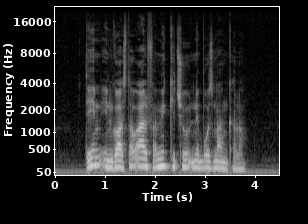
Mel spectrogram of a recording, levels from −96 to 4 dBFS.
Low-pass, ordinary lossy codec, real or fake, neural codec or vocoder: 19.8 kHz; none; real; none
